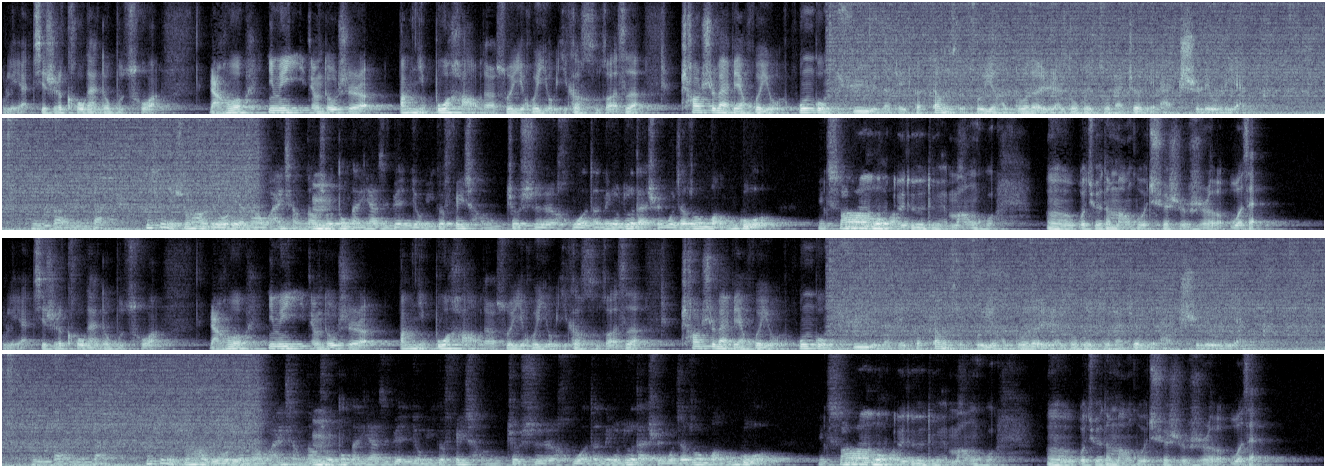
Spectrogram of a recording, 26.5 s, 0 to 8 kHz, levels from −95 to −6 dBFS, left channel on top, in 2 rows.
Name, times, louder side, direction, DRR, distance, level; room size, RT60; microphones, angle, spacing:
voice 1, 0.0-1.8 2.1-12.5 16.3-16.6 21.6-25.8, left 2 dB, 25° left, 0.4 m, -23 dB
Rain, 8.2-15.8, left 1 dB, 10° left, 1.0 m, -32 dB
voice 2, 13.5-20.9 21.4-22.2, left 2 dB, 60° left, 0.8 m, -23 dB
8.9 x 7.0 x 2.5 m
head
